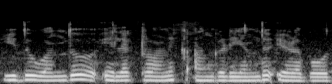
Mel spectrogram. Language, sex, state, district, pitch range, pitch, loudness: Kannada, female, Karnataka, Koppal, 180-205 Hz, 190 Hz, -12 LUFS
